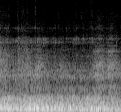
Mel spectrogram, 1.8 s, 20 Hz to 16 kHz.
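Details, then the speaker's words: Dodge M37 wheel turned by hand, bolts found loose elsewhere; low steady rumble, rough and uneven underneath, other wheels quiet; suspected worn wheel bearing, not confirmed. "I'm gonna get out on a limb and say [Music] probably wheel bearing this one"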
